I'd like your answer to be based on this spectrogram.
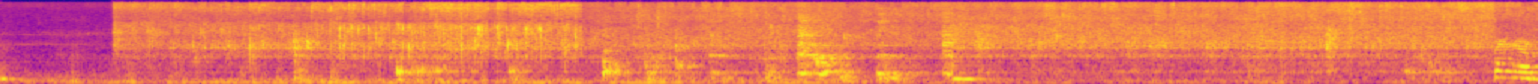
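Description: Chopped onions and chana dal sizzling loudly in hot oil for a tempering, a steady bright crackle that jumps up as they hit the pan, with occasional stirring scrapes throughout and no talk.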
